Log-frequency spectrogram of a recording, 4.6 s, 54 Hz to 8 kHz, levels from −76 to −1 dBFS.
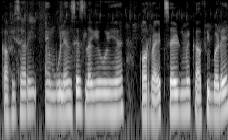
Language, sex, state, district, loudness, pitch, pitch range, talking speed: Hindi, male, Chandigarh, Chandigarh, -16 LUFS, 145 Hz, 135-145 Hz, 160 wpm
